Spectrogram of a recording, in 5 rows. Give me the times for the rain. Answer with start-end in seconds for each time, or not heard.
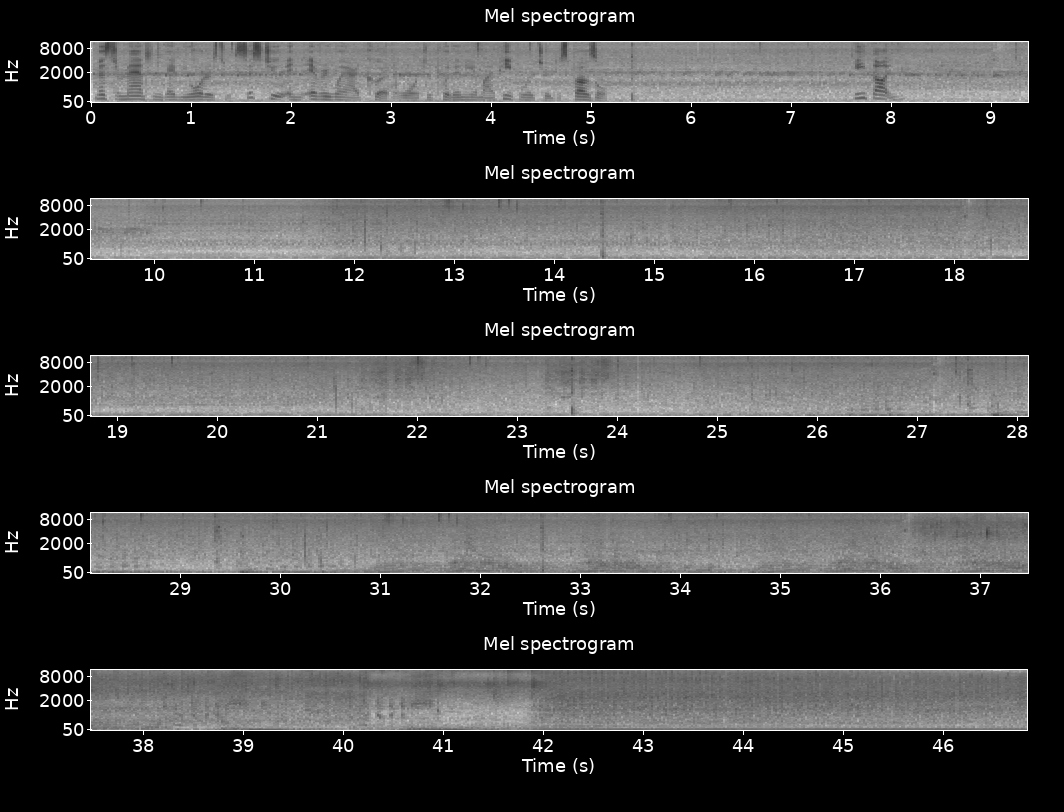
0.0-46.8.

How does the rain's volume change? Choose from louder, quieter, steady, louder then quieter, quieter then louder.
louder.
